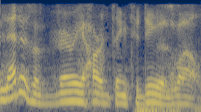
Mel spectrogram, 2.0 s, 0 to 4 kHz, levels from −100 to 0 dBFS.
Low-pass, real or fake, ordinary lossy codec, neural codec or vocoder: 3.6 kHz; fake; AAC, 16 kbps; codec, 16 kHz, 4 kbps, X-Codec, HuBERT features, trained on balanced general audio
